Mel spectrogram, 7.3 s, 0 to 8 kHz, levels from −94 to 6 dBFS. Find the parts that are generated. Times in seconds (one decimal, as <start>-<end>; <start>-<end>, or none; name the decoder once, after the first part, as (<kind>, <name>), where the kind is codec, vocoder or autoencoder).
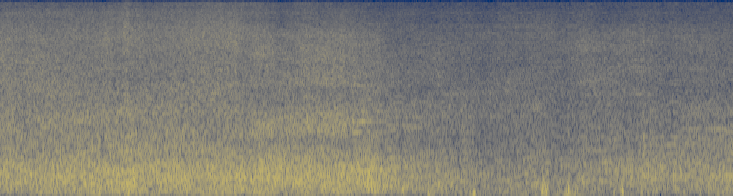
3.5-6.8 (codec, SNAC)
